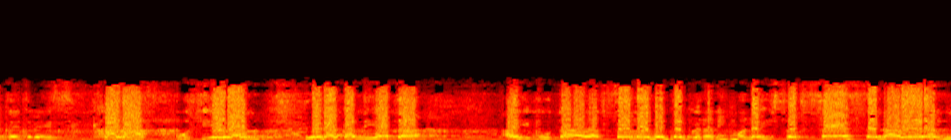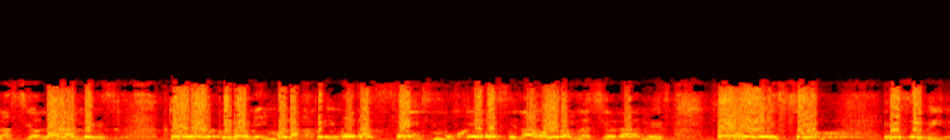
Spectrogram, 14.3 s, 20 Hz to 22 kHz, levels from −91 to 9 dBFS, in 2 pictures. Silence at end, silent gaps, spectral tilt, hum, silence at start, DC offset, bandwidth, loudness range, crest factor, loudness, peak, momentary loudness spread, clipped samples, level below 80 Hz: 0 s; none; -1 dB/octave; none; 0 s; under 0.1%; 10 kHz; 2 LU; 16 dB; -25 LUFS; -12 dBFS; 9 LU; under 0.1%; -46 dBFS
